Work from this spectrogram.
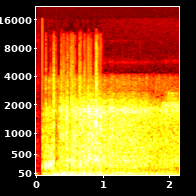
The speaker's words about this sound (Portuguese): A Rússia informou que derrubou um drone ucraniano perto de uma base aérea para bombardeios em Saratov. As imagens de uma câmera de segurança mostram o momento da explosão.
